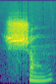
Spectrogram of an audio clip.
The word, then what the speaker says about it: champ: champ, cou, loup, trop, drap. La règle est que le P en fin du mot ne se prononce pas.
